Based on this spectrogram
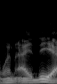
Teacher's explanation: accent vient tomber dans la deuxième syllabe là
